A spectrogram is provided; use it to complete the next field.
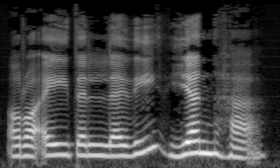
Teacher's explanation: We will pronounce the noon clearly, and it's known as Idhaar Halqi. In these examples, you see a fatha tanween followed by the hamza, and so we will read this tanween clearly.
